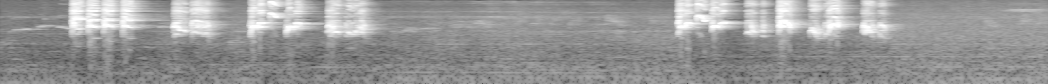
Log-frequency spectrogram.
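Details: Orange-headed thrush in gacor ngeplong song meant to bring captive birds into breeding mood: choppy clusters of sharp, high chirps in two groups, about five notes each, with a quiet gap between.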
